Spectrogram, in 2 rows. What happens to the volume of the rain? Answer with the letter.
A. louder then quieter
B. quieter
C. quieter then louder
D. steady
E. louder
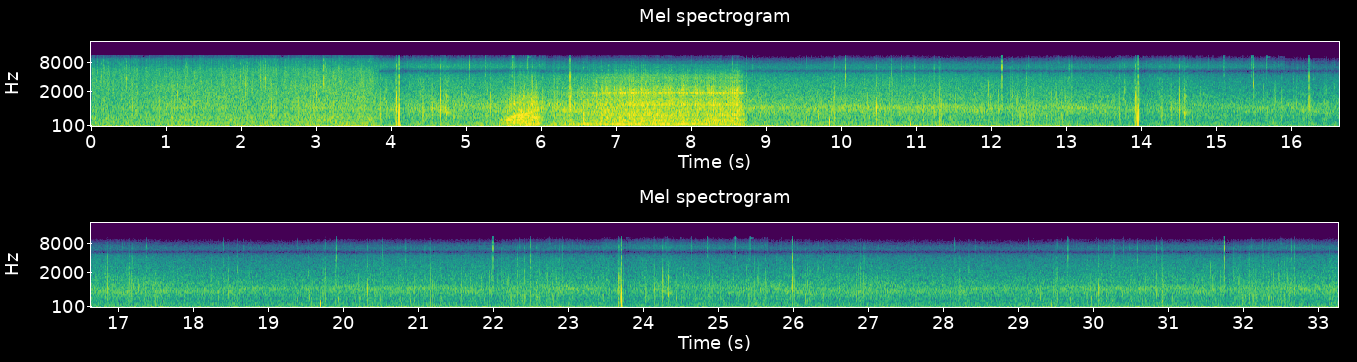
B.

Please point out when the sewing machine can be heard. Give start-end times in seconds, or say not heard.
5.5-8.8.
